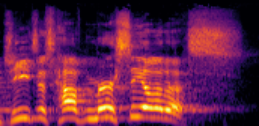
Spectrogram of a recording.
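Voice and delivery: loud, high, drawn-out plea of the blind men; retold desperate cry, loud and high. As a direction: call out for mercy, stretching the words. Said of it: "And they're crying".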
